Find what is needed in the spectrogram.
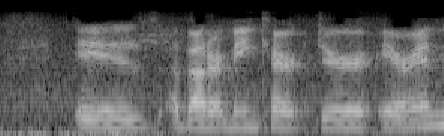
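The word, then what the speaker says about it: Auren: about our main character Aaron is how I say her name U or a Aon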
